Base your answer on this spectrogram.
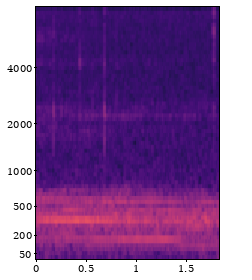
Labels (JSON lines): {"label": "anthrophony, boat engine", "recorder": "HydroMoth"}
